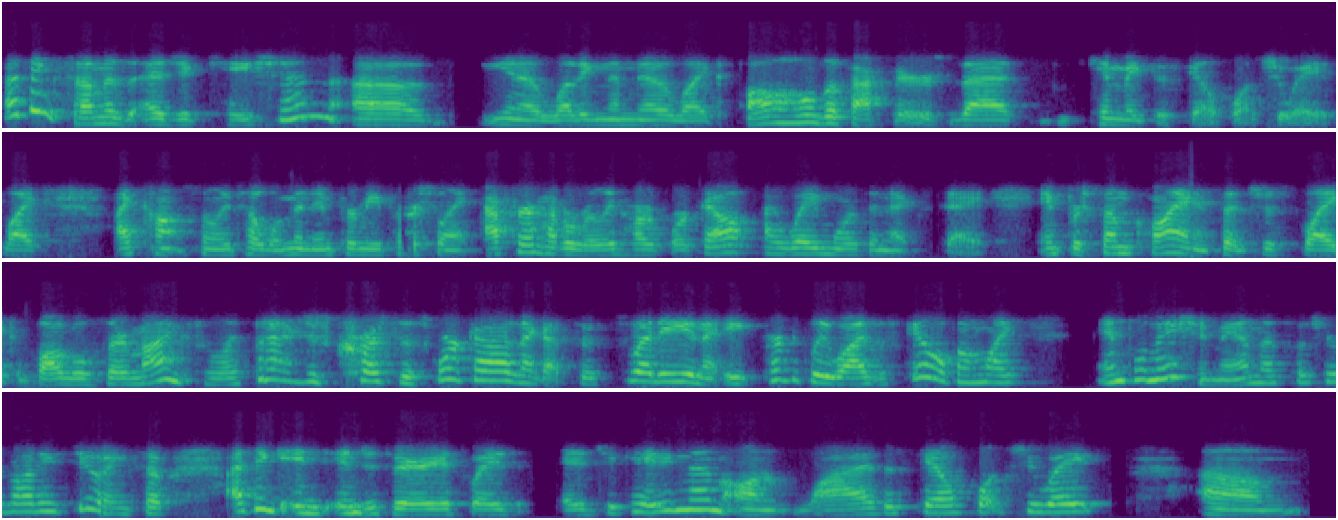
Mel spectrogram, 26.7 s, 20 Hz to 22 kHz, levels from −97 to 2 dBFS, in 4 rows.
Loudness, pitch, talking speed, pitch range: -27 LUFS, 195 Hz, 220 wpm, 165-260 Hz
